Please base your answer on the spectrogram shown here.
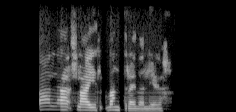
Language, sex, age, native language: Icelandic, female, 30-39, Icelandic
